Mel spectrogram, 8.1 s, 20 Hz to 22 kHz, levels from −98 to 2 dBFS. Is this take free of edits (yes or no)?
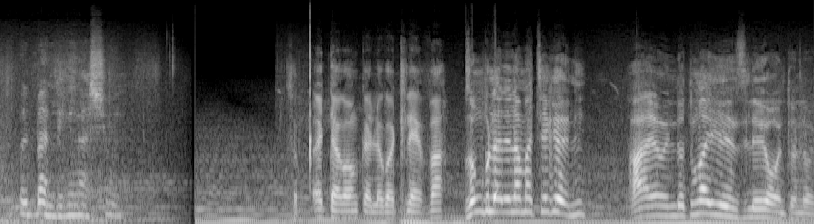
no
